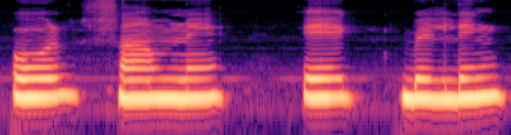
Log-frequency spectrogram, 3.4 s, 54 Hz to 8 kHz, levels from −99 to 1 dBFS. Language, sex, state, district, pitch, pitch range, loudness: Hindi, female, Madhya Pradesh, Bhopal, 220 Hz, 215-225 Hz, -12 LUFS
